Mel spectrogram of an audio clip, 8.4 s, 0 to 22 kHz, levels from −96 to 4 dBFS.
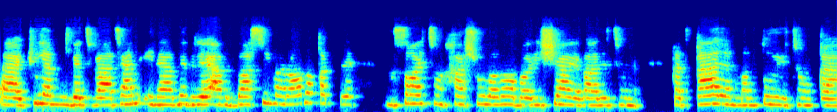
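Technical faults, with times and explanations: Throughout: clock drift between sender and receiver. The sender's audio clock runs roughly 2% slower than the receiver's, so the jitter buffer keeps draining and the receiver must stretch playback to avoid running dry. The result is small timing irregularities that recur across the whole clip rather than one obvious break.
0.18–7.75 s: repeated timing corrections. To keep pace with the slow sender, the receiver repeatedly repeats short fragments, always lengthening and at uneven intervals. Playback runs at about 98% speed, adding about a fifth of a second overall.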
